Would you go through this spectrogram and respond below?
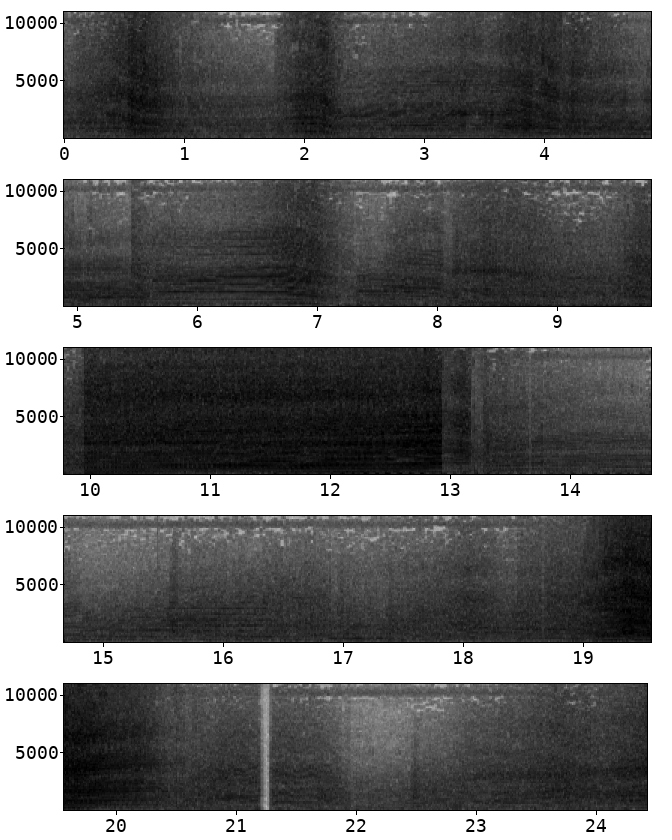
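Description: Prototype race cars roar around a circuit in a sim racing game, engines droning steadily with rising revs and passing surges, one louder flyby in the middle, continuous and close throughout.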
